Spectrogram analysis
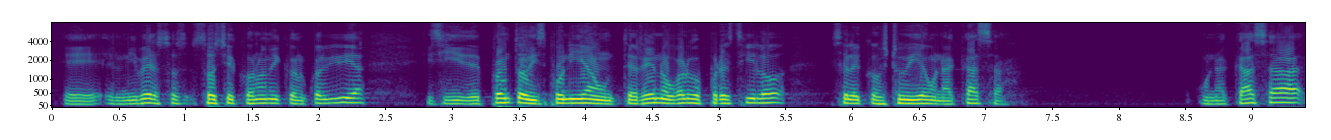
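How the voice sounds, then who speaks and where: Dark-voiced Ecuadorian man lecturing. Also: mid-range voice. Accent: Cuenca, Ecuador. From Azuay, southern Ecuador. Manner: halting, many "eh" fillers and restarts, asks "¿no es cierto?". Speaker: biomedical engineering lecturer. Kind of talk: conference lecture.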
